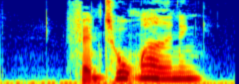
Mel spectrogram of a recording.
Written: fantomredning

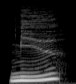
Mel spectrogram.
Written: Miderne

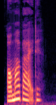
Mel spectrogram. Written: omarbejde

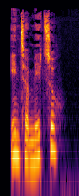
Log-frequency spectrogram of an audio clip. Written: INTERMEZZI

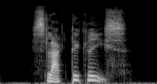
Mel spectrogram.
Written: slagtegris

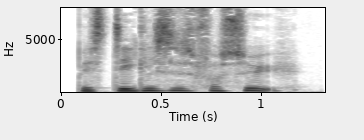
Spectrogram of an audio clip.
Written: bestikkelsesforsøg

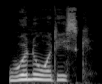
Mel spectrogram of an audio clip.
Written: urnordisk

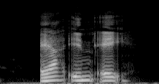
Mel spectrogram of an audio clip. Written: rna

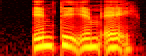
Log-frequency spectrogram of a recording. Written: mdma

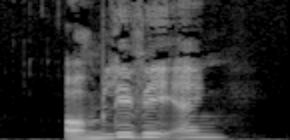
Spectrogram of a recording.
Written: omlevering

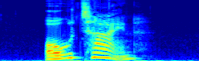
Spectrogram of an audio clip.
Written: og-tegn

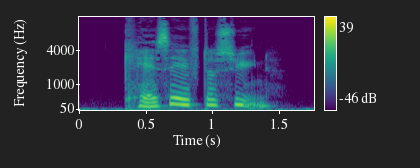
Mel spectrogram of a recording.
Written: kasseeftersyn

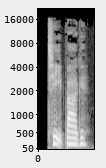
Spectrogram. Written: tebakke

